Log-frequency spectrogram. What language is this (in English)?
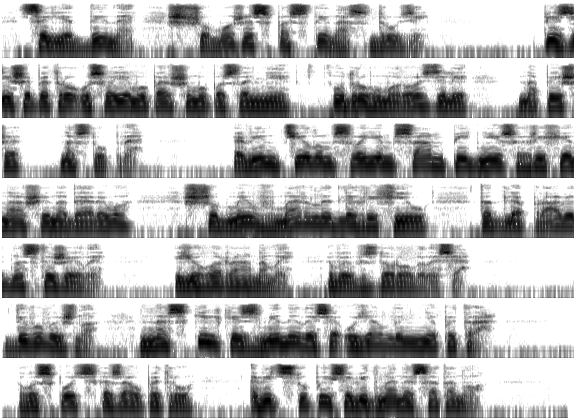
Ukrainian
